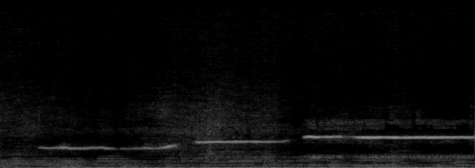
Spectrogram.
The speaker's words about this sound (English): She holds the Guinness Book of World Record for nose whistling. Look at this. Oh, man. And she's from Canada.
